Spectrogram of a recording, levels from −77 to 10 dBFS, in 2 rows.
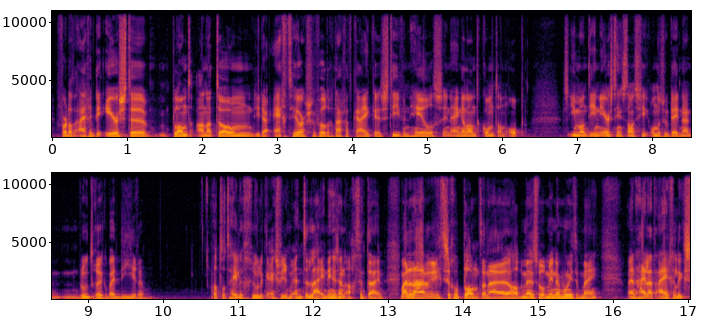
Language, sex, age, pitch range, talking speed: Dutch, male, 30-49, 95-125 Hz, 220 wpm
